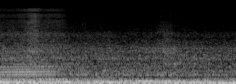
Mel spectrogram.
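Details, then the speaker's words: Old Fiat 127 with automatic choke, smelling of fuel, exhaust rotted halfway through; deep rough low rumble when blipped with loose raspy edge; exhaust leak from rotted exhaust. "Da možemo još miris. Pola prospana uspuh."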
